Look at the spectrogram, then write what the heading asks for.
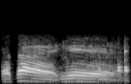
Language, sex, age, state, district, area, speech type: Odia, male, 45-60, Odisha, Sambalpur, rural, conversation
